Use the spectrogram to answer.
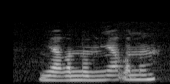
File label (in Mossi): "yãgnem-yãgnem", moore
